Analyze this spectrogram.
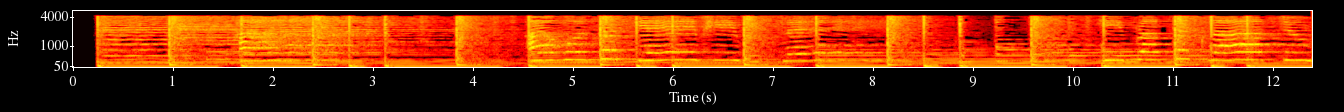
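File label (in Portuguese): AGRADECIMENTO PELA VIZITA, masculino; Telemensagens; Convites e Agradecimentos; Telemensagens 2017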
